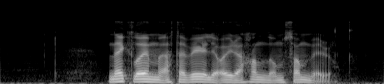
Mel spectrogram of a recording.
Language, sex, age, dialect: Faroese, male, 15-35, Norðurstreymoy/Eysturoy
